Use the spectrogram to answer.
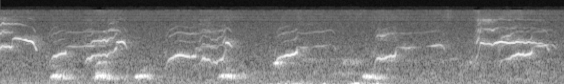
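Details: Nest in a house attic at Tiszalök, Hungary, near Hortobágy National Park: Little owls with four newly hatched owlets in early May, giving quick, twisting, whistled calls and soft, low, muffled notes.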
